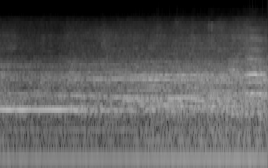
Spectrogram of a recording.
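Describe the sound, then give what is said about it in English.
A crowd in Indiana boos a presidential hopeful as he is greeted, in a low, sustained drone that holds steady for a few seconds, swelling slightly toward the end, with no clear voices rising above it. “Little smattering of boo.”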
